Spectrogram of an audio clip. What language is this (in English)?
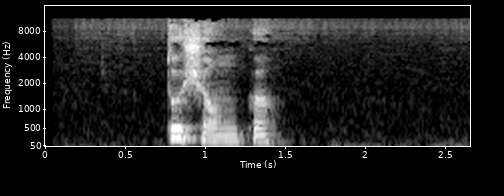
Latgalian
